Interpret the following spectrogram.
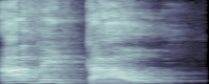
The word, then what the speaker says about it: avental: Vocês percebem quando a gente fala a palavra, a sílaba mais forte, ela se apresenta com a tonicidade maior, com a dinâmica maior. Avental. Oxítona, embora não seja acentuada, mas a sua sílaba tônica forte é a última.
